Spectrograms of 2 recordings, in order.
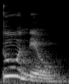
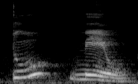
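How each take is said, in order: First: Said in the usual way. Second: TÚ, pause, NEL; "Túnel" as tú... nel, held apart; syllable by syllable. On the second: Shown as a demonstration. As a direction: split "Túnel" into two separate syllables. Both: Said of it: "Vamos separar em sílabas".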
